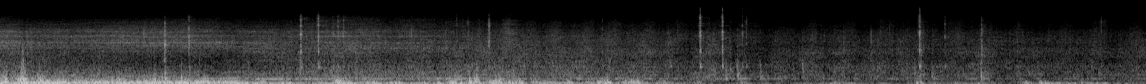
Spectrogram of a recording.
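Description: A bicycle chain and frame rattle with sharp clicks over bumps.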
